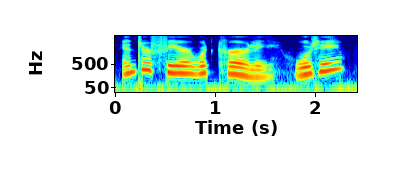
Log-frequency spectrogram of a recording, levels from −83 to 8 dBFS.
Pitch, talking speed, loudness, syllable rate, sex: 210 Hz, 125 wpm, -15 LUFS, 4.4 syllables/s, female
